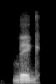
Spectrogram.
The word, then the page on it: big: British English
